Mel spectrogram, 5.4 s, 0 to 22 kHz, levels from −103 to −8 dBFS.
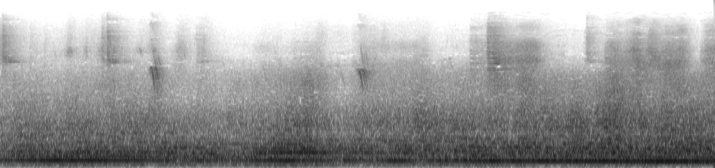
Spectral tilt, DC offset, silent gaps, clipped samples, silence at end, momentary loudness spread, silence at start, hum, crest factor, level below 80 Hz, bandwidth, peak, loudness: -8 dB/octave; under 0.1%; none; under 0.1%; 0 s; 7 LU; 0 s; none; 14 dB; -58 dBFS; 9 kHz; -8 dBFS; -23 LUFS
